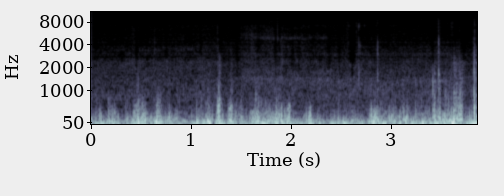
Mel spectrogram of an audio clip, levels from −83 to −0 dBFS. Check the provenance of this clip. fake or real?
fake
